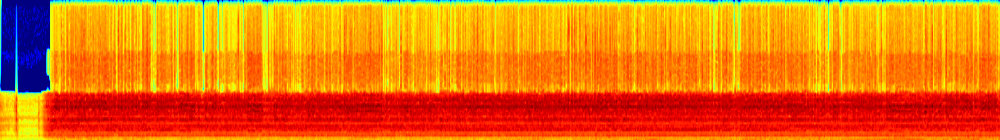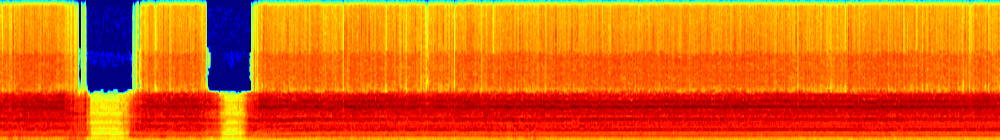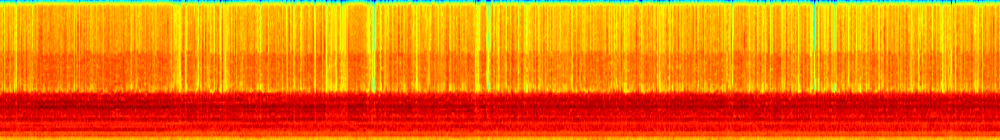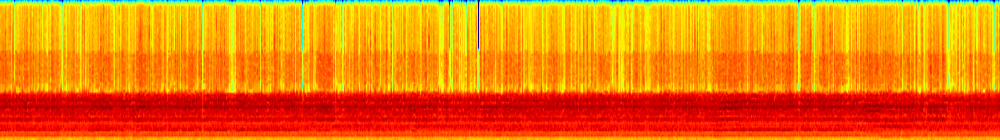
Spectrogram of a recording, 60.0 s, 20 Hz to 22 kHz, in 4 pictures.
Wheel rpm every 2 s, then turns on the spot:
80, 230, 230, 230, 230, 230, 230, 230, 130, 120, 230, 220, 210, 220, 220, 230, 230, 230, 230, 230, 230, 230, 230, 230, 230, 230, 230, 230, 230, 220.
none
